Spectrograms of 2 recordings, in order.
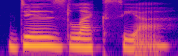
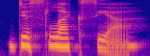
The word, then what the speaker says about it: dyslexia: Common mispronunciation, dislexia. Correct pronunciation, dyslexia. The Y in dis makes a short I sound. Four syllables.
